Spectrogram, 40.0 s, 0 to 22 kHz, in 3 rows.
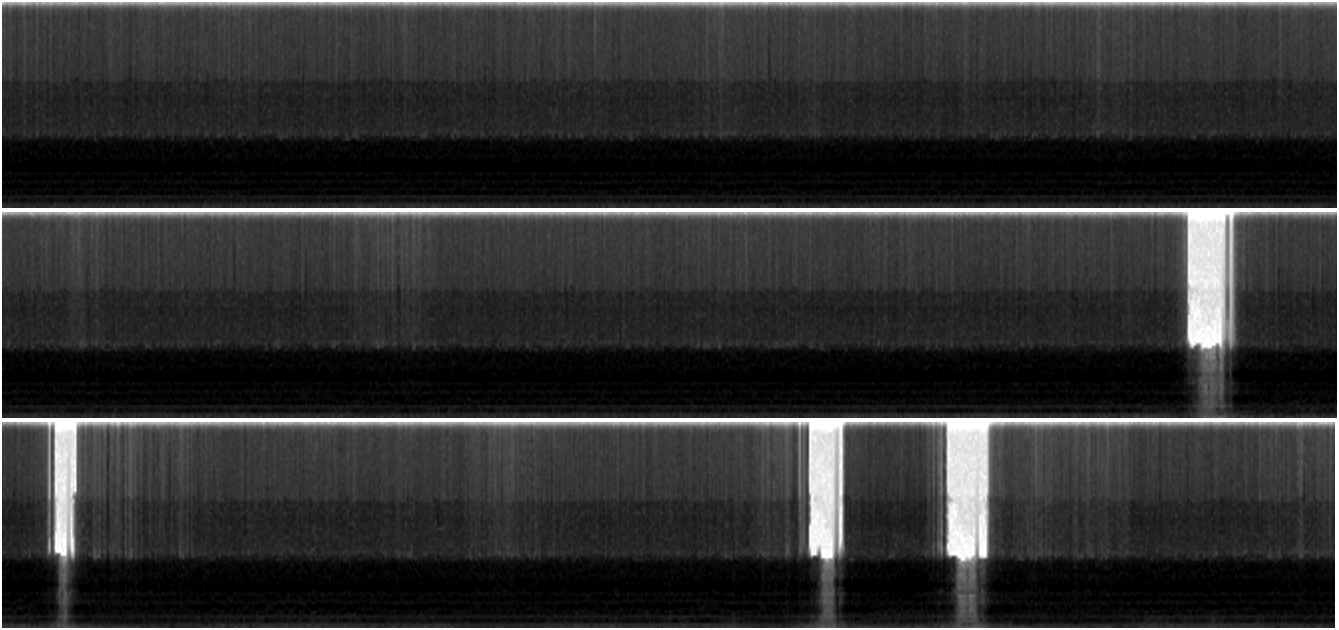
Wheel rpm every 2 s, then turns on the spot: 230, 230, 230, 230, 230, 230, 230, 230, 220, 230, 230, 220, 150, 160, 220, 220, 220, 110, 150, 220.
none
